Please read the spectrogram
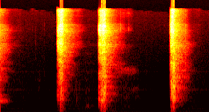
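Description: Tape being pulled off the roll in short, sharp rips: four quick tearing sounds spaced about half a second apart.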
